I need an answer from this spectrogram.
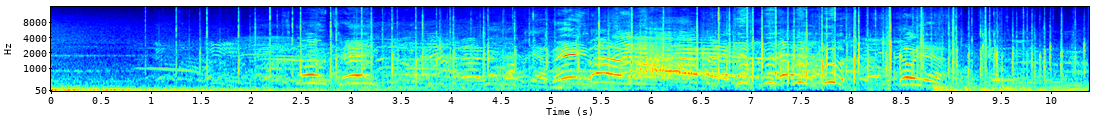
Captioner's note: cheering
